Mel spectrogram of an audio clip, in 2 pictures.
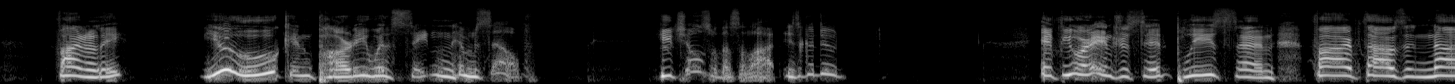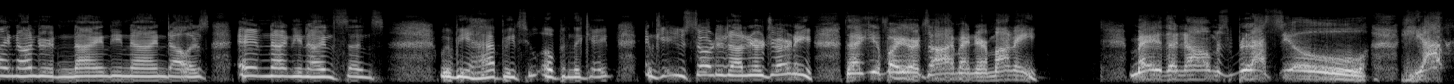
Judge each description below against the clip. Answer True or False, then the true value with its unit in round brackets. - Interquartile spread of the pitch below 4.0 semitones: True (3.3 semitones)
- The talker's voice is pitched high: True (370 Hz)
